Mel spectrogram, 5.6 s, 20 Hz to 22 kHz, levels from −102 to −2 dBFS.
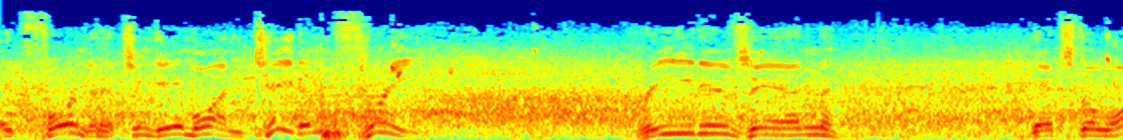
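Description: At 0.42 to 0.54 s, and again at 4.32 to 4.44 s, chunks play out of order. Two 60 ms chunks swap places, the late one following its successor. Nothing is lost. Each swap leaves three hard joins, heard as a brief jumbled stutter.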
